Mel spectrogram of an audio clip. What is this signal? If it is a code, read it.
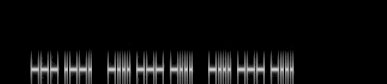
Morse code, heard as a keyed tone, about 48 wpm, 700 Hz. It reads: OP BOB BOB
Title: Common QSO Phrases Encore 50wpm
